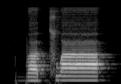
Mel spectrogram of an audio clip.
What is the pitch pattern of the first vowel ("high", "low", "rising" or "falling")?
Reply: low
